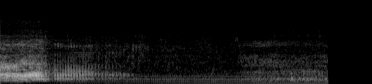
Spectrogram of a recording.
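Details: Aggressive hippopotamus in Kruger National Park: a loud harsh honking bellow at the start, fading into low droning rumble and breathy grunts before ending abruptly.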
